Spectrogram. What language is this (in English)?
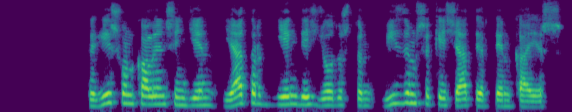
Mari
